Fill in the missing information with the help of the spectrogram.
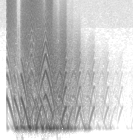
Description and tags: psy squeak zap
psytrance squeak
kinda lazer zappy
i made it on ableton
enjoy :]
psytrance, laser, futuristic, psychedelic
